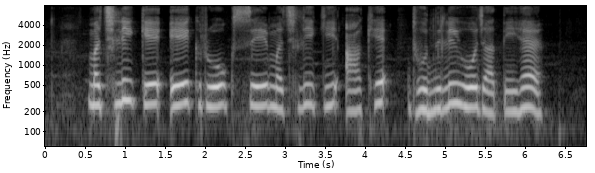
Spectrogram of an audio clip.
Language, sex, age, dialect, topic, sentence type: Hindi, female, 18-24, Marwari Dhudhari, agriculture, statement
